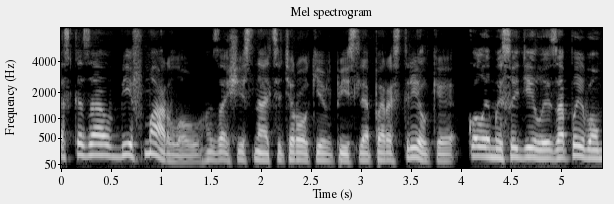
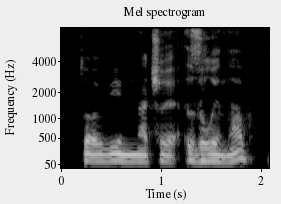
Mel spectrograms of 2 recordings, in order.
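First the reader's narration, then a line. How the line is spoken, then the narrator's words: Plain. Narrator (Ukrainian): сказав я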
